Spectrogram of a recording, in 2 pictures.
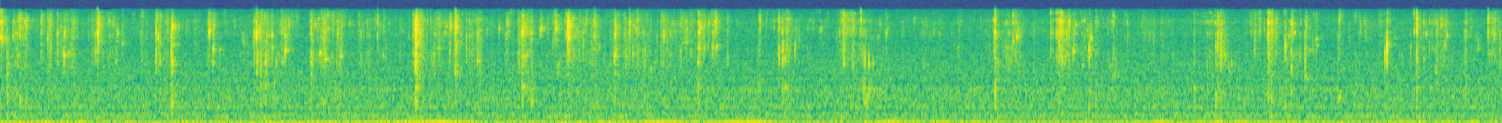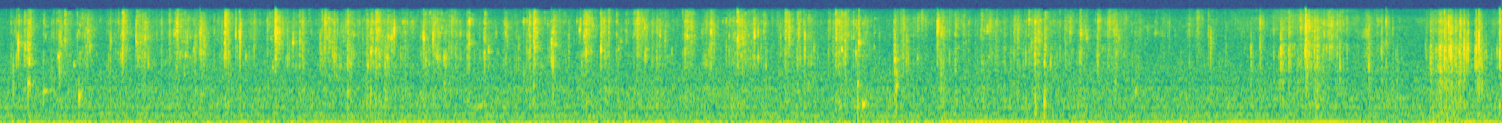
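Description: A single small, clear plastic zip-lock bag with a green seal, full of water, is squished and shaken in one hand with the fingertips. It makes a steady stream of soft sloshing and squelching, with many quick, bright crinkly clicks over a low, constant rumble.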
